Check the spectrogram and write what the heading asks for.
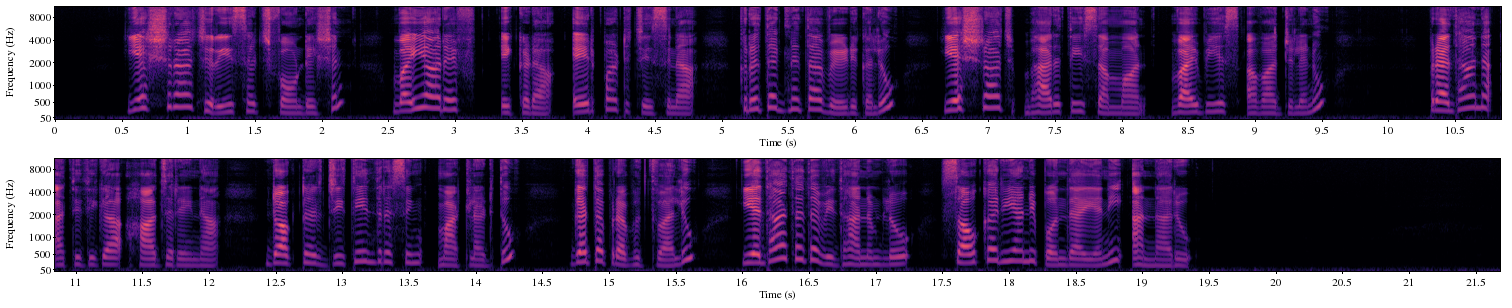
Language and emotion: Telugu, neutral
